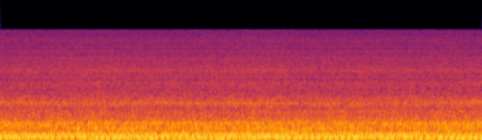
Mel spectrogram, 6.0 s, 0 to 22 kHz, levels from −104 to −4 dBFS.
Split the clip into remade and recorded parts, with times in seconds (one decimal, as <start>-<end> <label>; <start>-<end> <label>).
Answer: 0.0-0.7 recorded; 0.7-3.4 remade; 3.4-4.5 recorded; 4.5-5.2 remade; 5.2-6.0 recorded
